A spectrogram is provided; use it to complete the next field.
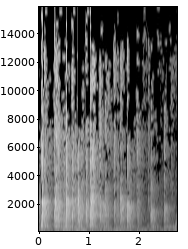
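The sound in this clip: Applause from a meeting audience welcoming the next speaker to the front: a brisk, dense patter of many hands clapping, strongest at the start and gradually thinning and softening toward the end.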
